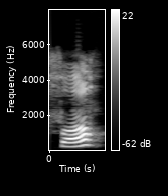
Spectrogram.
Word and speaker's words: fort: هنا أيضا تي لا تنطق في آخر الكلمة fort.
